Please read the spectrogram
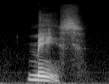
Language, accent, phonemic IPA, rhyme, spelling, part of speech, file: English, US, /meɪs/, -eɪs, mace, noun / verb, En-us-mace.ogg
- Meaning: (noun) 1. A heavy fighting club 2. A ceremonial form of this weapon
